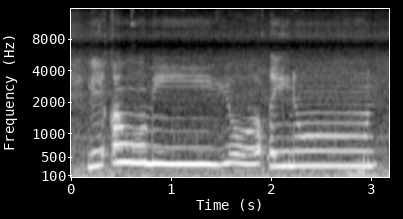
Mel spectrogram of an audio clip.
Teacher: ٹھیک ہے، یہاں پر بھی دو زیر کی تنوین کے بعد یہ یا آیا ہوا ہے، اسی لیے اس میں ادغام ناقص ہوگا اور کیا کریں گے، یعنی اس دو زیر کی تنوین کی آواز کو یا میں بدل دیں گے اور تھوڑا غنہ کے ساتھ ناک میں لے جا کر کے پڑھیں گے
